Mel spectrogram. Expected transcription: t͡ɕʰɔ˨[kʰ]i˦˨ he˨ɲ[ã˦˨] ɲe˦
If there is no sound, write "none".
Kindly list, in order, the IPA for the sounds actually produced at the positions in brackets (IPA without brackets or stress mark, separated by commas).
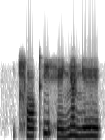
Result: kʰ, ã˦˨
